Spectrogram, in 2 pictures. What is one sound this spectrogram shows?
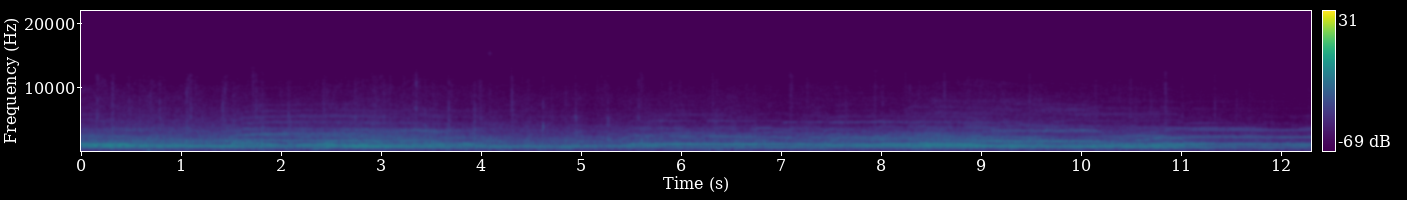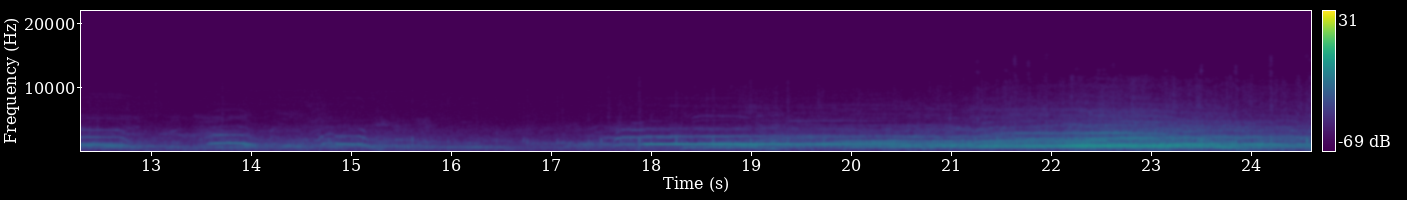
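A large crowd cheers and screams outdoors.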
